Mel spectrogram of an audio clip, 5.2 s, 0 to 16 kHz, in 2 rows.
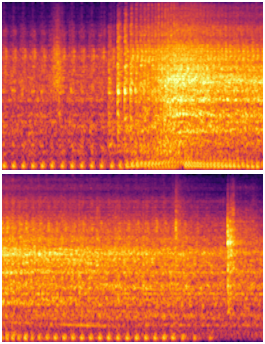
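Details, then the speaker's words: Yamaha Mio M3 scooter with a rough final-drive (gardan) growl heard when ridden; the engine pulses and revs, then a low rough growl under the exhaust beat. It is checked by spinning the wheel. "ini terdengar suara ngorok ya kalau diajak jalan dengan suara ngorok ya"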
